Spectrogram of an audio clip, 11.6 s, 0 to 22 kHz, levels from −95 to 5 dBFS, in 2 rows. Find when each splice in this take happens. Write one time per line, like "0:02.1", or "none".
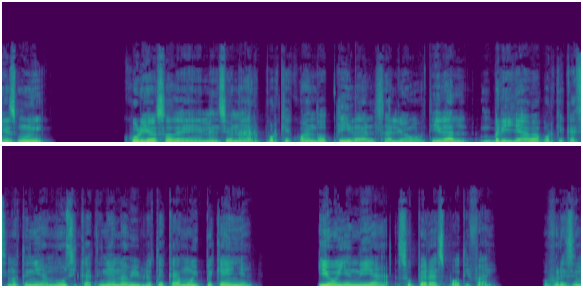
none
